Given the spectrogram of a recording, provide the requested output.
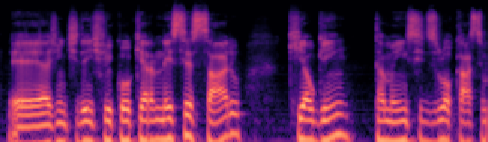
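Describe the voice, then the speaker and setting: On a very clean recording with a silent background, the speech keeps fairly even intonation. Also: man. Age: 30s. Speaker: civil engineer and company director. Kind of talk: podcast interview. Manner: talkative.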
